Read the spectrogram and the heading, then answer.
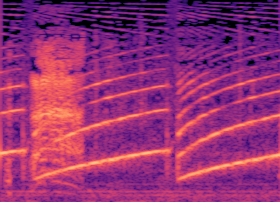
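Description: A loud electronic alarm whoops twice, each tone sweeping upward in pitch with a brief gap between, the first accompanied by a burst of noisy static. No one speaks.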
